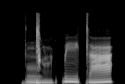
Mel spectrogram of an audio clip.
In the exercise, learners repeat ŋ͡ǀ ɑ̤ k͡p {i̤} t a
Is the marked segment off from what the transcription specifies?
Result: yes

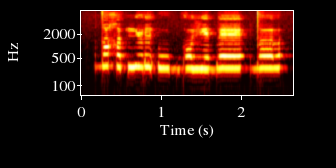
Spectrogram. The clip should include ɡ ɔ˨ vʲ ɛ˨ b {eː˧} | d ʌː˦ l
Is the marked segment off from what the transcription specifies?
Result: yes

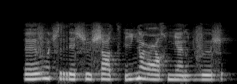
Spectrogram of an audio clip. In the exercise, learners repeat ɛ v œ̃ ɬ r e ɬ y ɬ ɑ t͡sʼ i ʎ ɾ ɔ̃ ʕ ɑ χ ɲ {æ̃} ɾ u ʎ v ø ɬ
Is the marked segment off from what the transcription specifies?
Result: no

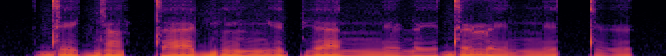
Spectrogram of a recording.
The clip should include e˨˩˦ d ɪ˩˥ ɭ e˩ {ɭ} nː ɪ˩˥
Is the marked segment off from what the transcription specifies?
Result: yes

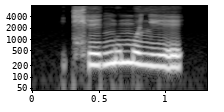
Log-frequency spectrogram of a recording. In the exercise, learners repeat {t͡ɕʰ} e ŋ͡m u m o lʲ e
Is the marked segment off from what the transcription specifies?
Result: no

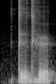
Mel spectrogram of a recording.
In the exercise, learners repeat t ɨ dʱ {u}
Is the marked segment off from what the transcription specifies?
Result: yes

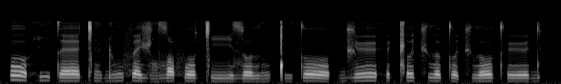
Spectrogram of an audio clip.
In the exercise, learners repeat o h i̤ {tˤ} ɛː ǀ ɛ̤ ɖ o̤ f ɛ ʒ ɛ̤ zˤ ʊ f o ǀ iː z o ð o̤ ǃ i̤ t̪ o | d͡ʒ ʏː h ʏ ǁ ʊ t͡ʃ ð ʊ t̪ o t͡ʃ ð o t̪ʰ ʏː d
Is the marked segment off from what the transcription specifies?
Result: yes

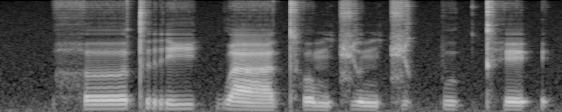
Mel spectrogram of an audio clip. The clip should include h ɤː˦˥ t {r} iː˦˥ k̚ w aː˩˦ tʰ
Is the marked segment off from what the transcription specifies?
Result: no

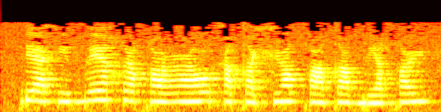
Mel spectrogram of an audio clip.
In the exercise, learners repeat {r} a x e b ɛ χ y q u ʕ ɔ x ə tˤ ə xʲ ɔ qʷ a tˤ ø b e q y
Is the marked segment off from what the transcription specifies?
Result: yes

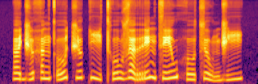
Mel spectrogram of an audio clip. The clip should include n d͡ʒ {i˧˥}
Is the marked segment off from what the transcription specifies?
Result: no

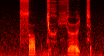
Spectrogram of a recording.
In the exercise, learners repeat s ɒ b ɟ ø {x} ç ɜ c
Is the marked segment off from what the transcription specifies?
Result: no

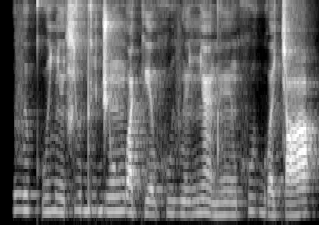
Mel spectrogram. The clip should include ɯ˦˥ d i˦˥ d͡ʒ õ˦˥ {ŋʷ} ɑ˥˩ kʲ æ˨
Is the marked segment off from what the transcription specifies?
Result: no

